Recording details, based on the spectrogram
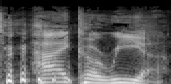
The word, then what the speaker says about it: Jicarilla: It's Hikaria. That's the name of Hikaria. – Hikaria. That's Hikaria. The name of that mountain.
